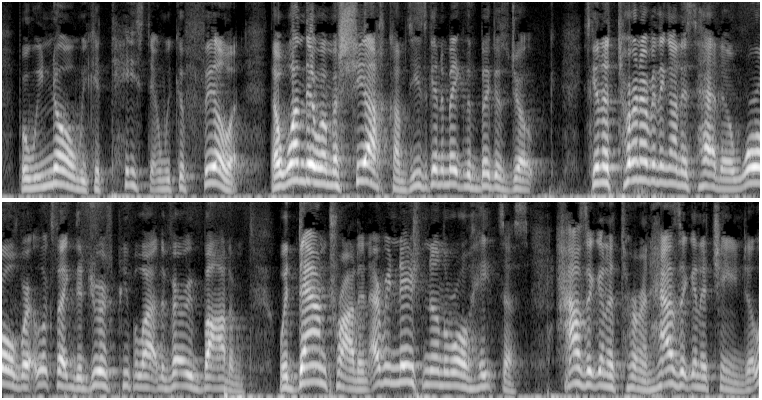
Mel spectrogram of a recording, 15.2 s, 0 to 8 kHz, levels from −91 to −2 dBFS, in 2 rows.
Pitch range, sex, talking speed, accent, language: 155-215 Hz, male, 270 wpm, American, English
